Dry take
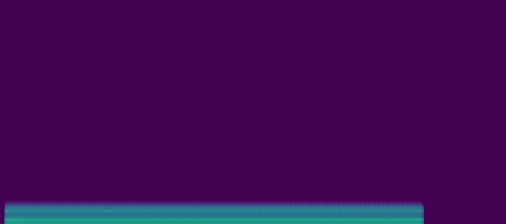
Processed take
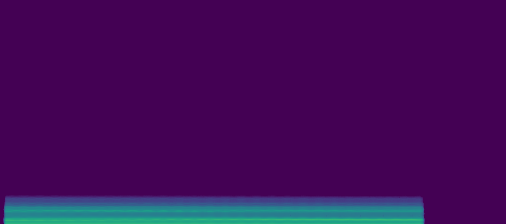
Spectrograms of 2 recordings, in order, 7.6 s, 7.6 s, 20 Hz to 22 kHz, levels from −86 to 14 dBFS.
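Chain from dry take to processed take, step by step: peaking EQ 1.1 kHz -3.5 dB 1.4 oct; in parallel at -2 dB: peak limiter -27 dBFS, peak gain reduction 10 dB; on the sum: formant-preserving pitch shift +7 st; trim +5.5 dB

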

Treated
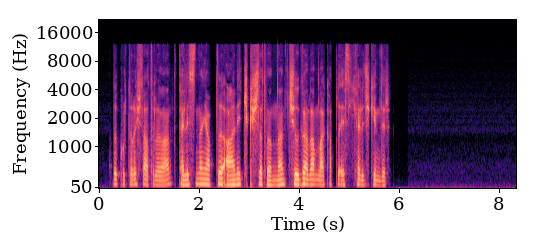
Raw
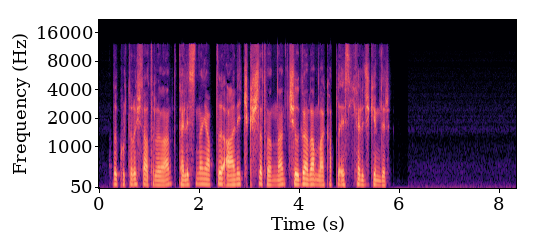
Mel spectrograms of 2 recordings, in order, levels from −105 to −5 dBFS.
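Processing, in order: 1.68–4.12 s: bass shelf 160 Hz +11 dB

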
